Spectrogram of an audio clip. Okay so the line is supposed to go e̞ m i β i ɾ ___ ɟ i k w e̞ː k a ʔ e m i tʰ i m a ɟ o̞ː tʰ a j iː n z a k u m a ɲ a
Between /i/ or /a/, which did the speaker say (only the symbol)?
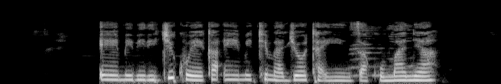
i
